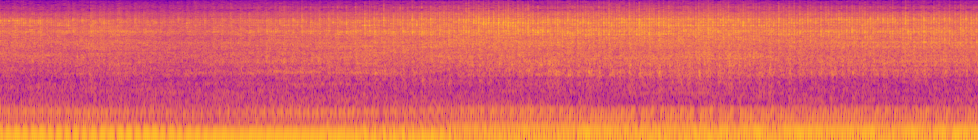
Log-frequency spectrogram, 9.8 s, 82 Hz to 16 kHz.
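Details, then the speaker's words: 1980 Honda CB650C four-cylinder with correct OEM exhaust, cold start after a couple months unused, on full choke: deep, even, steady idle with no misses, knocks or rattles; runs smoothly and healthy. "sounds good it's awesome I've been wanting to do that for a while"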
